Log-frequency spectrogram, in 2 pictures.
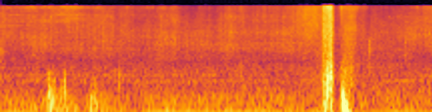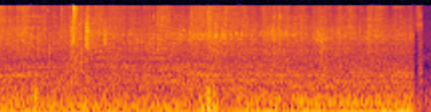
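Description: An SUV's rear liftgate being opened. A loud thump comes about three seconds in, and a few lighter knocks come near the start, all over a steady low hum.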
